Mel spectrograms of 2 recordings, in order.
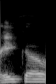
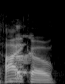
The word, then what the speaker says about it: Hico: I don't know if it's Hico or Heeco or what. I think it's Hico. Hico. Okay, right outside of town, there's a country club and they offer free charging.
